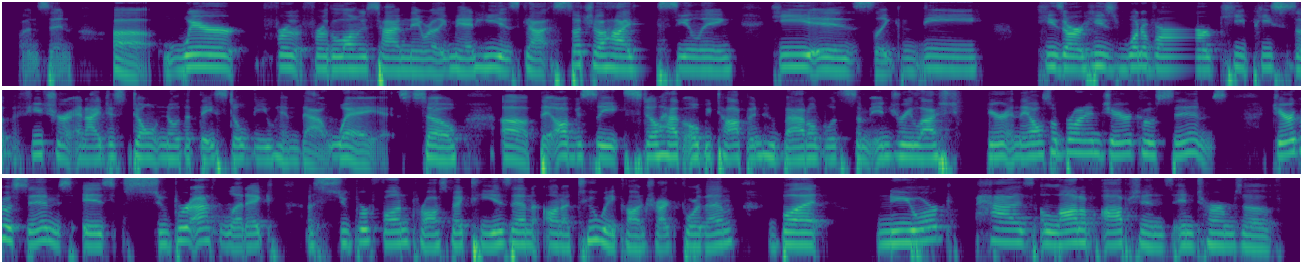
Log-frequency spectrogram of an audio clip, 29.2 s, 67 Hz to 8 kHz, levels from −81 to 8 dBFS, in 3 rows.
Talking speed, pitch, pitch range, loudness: 200 wpm, 180 Hz, 165-195 Hz, -28 LUFS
